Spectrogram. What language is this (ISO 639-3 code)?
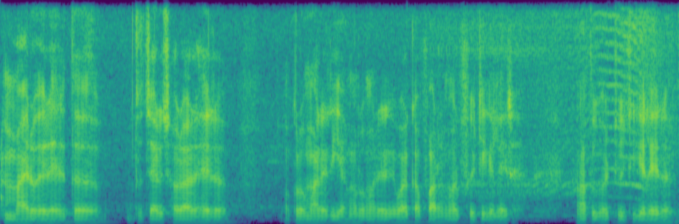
mai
